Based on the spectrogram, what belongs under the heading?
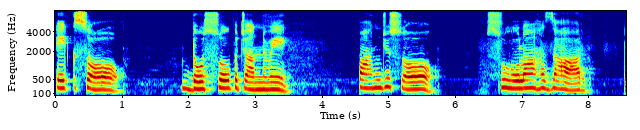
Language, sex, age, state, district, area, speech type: Punjabi, female, 30-45, Punjab, Tarn Taran, urban, spontaneous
